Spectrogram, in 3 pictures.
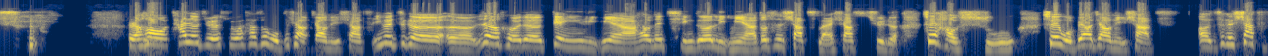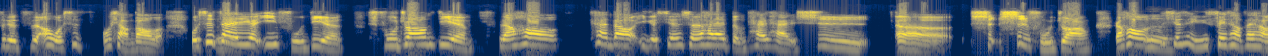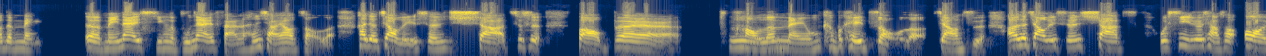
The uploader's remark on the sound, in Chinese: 在台灣國父紀念館的停車場，窗外是黑漆漆的夜晚，兩人居然都關在車子裡錄音。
